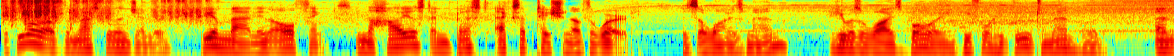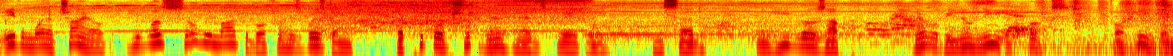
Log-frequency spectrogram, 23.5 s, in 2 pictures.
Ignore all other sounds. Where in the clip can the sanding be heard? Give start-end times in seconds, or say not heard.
0.0-2.2, 18.7-23.4.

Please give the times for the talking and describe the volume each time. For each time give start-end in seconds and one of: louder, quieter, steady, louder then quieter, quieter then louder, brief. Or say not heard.
0.0-23.4 steady.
